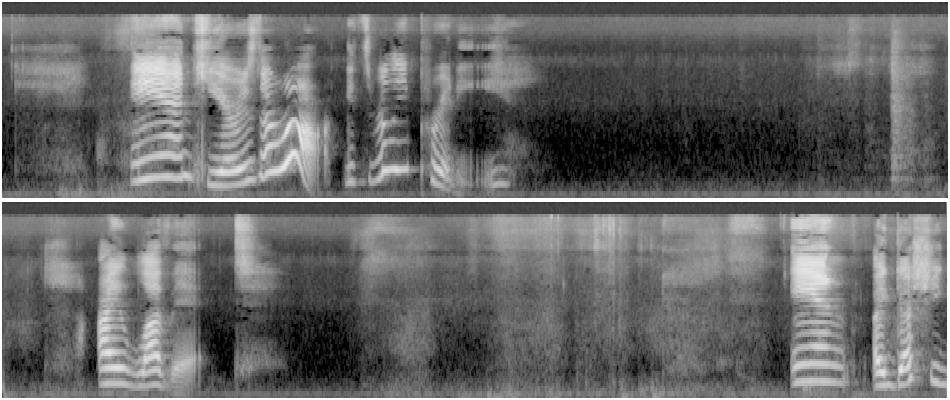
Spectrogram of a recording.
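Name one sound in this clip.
A young girl speaks close by in a high, lively voice.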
